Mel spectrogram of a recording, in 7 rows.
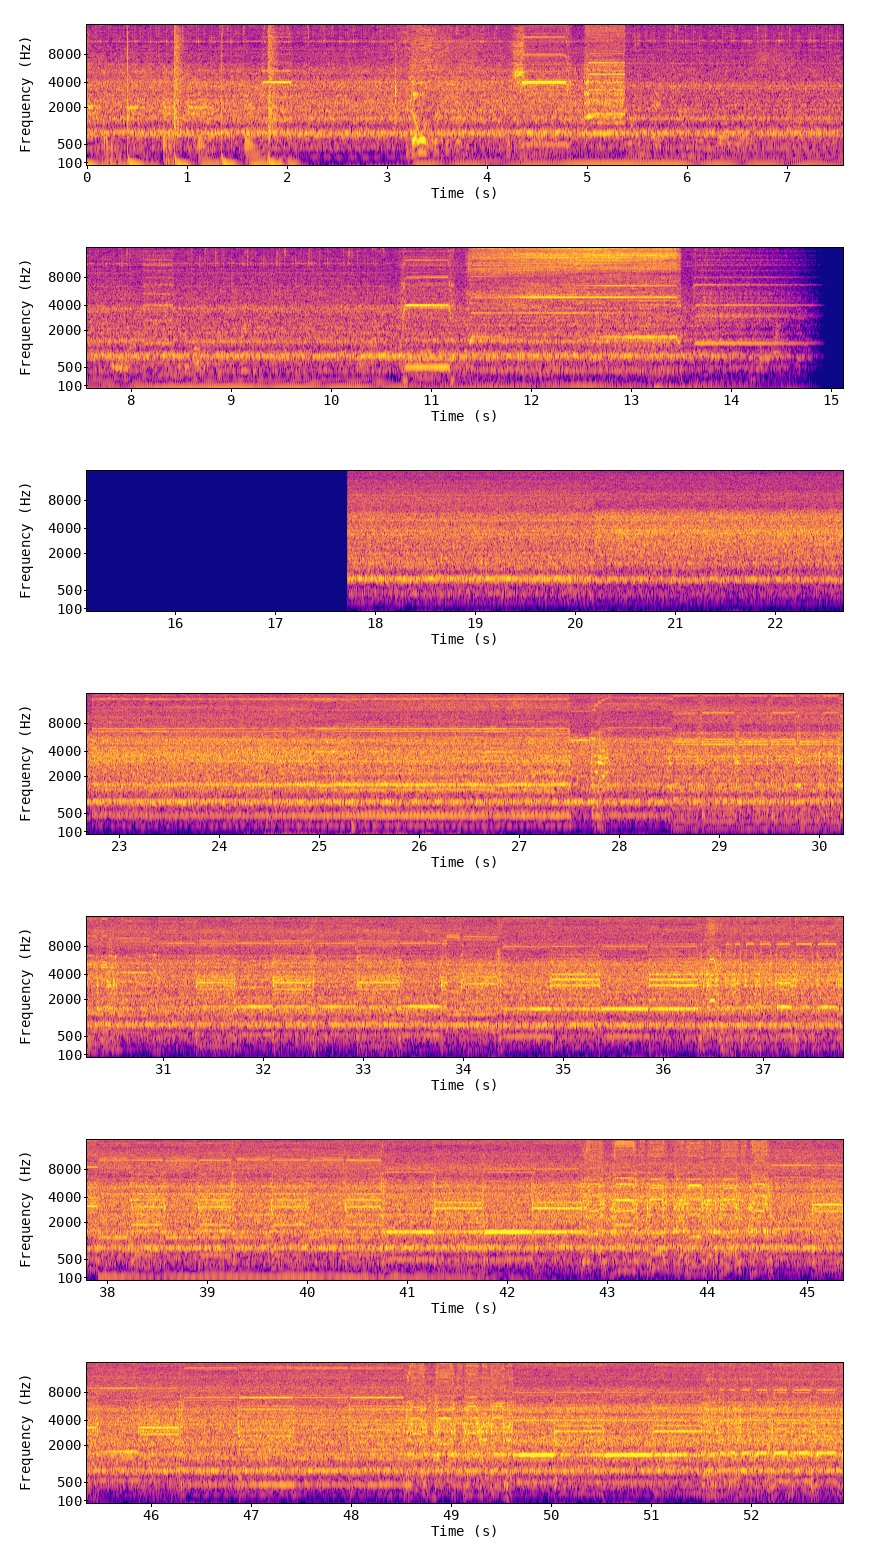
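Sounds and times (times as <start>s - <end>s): fan hum: 0.0s - 13.6s, 37.9s - 42.8s
stepper motors whining: 0.0s - 14.9s, 18.0s - 52.9s.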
